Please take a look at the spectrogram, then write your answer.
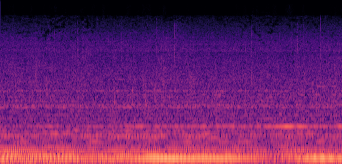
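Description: Steady, gentle rain falls continuously with a soft hiss and patter of drops on a surface, an even wash of sound with a low rumbling undertone and no voices.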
